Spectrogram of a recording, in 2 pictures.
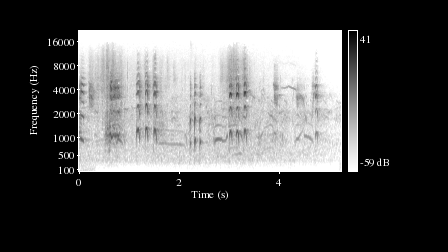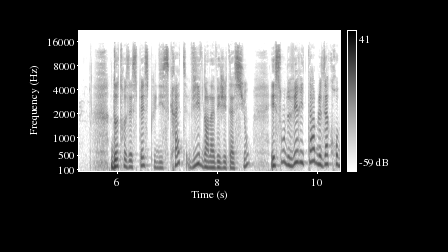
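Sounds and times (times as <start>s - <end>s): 
common moorhen calling: 0.0s - 5.4s
speech: 5.9s - 10.4s.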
